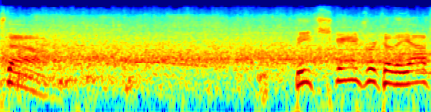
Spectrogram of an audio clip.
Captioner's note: cheering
